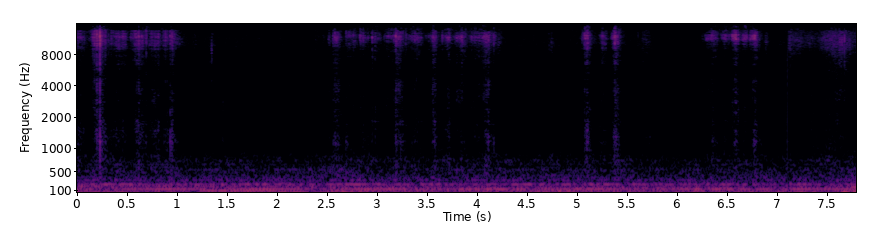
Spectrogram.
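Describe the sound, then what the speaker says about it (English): A Sharpie marker inks small ghost eyes on a Halloween craft, giving faint, brief scratchy strokes over a steady low background rumble, with no talking. "I'm just going to try a Sharpie on the little eyes."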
